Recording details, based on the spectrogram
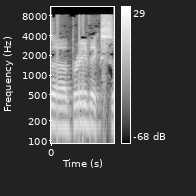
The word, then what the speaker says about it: Breivik: but what do you think is Breivik's position on the Jews, and why do you think he's failed to progress as far as maybe he should have? – I'm pretty sure it's pronounced Breivik.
